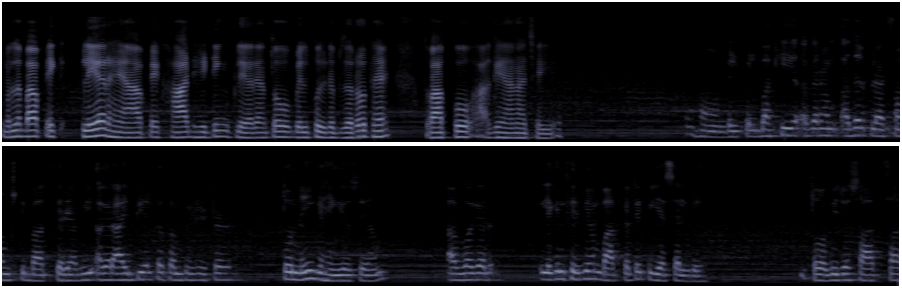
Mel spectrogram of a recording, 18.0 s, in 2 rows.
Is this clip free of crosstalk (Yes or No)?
Yes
